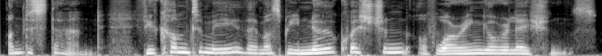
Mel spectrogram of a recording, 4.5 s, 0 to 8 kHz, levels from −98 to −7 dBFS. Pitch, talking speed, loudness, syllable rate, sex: 175 Hz, 210 wpm, -16 LUFS, 5.6 syllables/s, male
